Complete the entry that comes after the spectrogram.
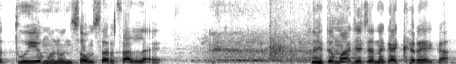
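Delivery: lightly hammed film-hero charm; husband woos his angry wife with a filmy line; filmy romantic dialogue. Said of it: "एक dialogue मारायचा".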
